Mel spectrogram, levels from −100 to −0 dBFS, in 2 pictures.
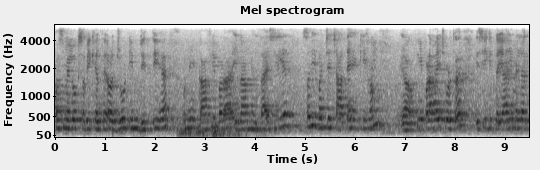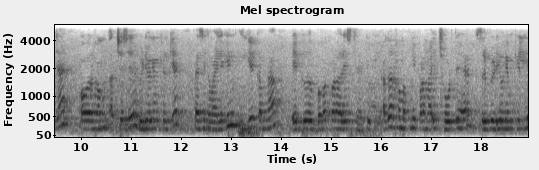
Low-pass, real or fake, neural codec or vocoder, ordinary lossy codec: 5.4 kHz; real; none; none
